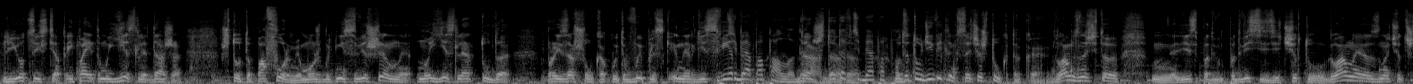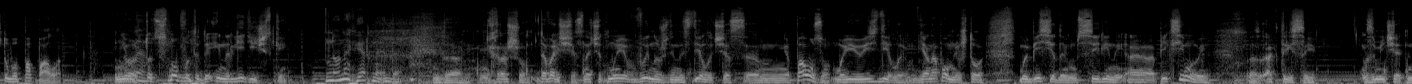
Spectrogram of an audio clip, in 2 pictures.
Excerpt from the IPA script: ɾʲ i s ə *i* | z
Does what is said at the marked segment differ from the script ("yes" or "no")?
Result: yes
